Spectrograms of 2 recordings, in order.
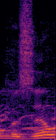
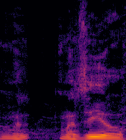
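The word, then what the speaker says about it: Mazil: No relation because it is spelled differently, though it's pronounced almost identically.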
